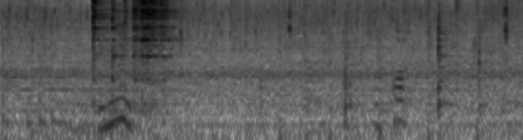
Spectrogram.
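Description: Chicken sizzling in a wok of coconut milk that has cooked down nearly dry. A wooden spatula stirs, with a louder burst of sizzle about a second in and a few light knocks against the pan later on.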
